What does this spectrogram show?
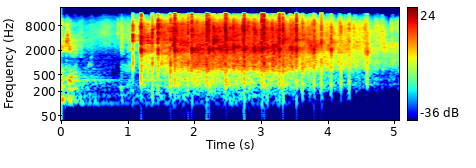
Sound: audience applause

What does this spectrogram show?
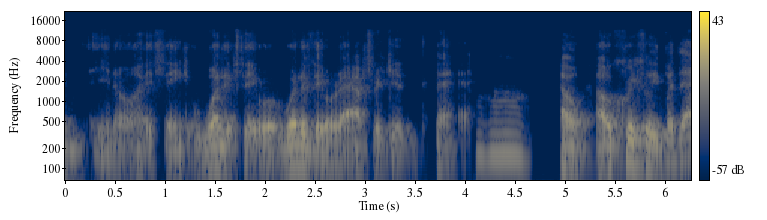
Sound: chuckles

